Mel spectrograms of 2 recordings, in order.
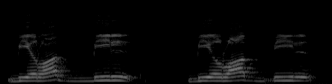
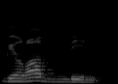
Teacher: Rounded and a heavy sound. · Term: tafkhim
